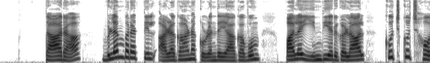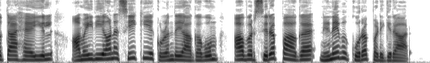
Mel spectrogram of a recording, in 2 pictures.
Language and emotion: Tamil, neutral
